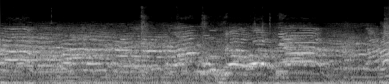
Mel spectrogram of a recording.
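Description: A loud, dense crowd of hundreds of vocational school students shouting and clamoring together as they storm into their school building in Depok, West Java, a continuous close roar of voices.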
